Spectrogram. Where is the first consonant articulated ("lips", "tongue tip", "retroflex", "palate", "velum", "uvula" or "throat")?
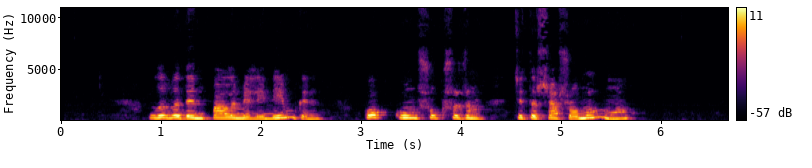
tongue tip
